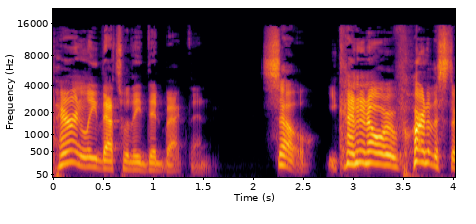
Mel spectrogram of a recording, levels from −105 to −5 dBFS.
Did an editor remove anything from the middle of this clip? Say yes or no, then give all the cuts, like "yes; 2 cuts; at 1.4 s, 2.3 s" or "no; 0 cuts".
yes; 1 cut; at 2.7 s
